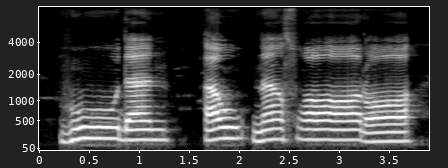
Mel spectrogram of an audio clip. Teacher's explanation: ہے تو تنوین پر غنہ نہیں کریں گے، ہودن او نصارا، صاد میں سیٹی کی آواز پیدا کرنا ہے، صاد کو موٹا کرنا ہے ، را کے اوپر کڑا زبر ہے، ایک الف کے لمٹ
